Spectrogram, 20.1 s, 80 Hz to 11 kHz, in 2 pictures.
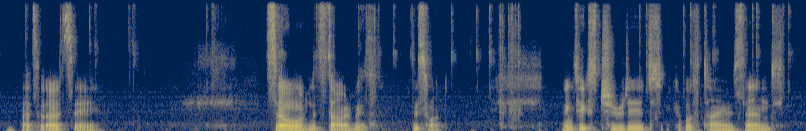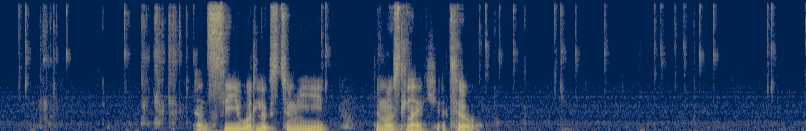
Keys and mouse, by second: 1.8 g, 2.7 click, 3.1 o, 4.1 click, 4.6 middle click, 5.8 click, 6.8-10.0 typing, 10.6 Tab, 13.1 Tab, 13.3 s, 15.8-17.1 drag, 16.8 s, 19.1 shift+right click, 19.3 r.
